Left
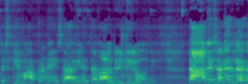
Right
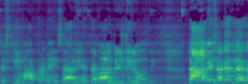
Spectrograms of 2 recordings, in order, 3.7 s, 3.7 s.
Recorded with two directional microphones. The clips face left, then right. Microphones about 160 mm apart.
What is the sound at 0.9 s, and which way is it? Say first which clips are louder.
Speech: even; 5° right (ahead or behind).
